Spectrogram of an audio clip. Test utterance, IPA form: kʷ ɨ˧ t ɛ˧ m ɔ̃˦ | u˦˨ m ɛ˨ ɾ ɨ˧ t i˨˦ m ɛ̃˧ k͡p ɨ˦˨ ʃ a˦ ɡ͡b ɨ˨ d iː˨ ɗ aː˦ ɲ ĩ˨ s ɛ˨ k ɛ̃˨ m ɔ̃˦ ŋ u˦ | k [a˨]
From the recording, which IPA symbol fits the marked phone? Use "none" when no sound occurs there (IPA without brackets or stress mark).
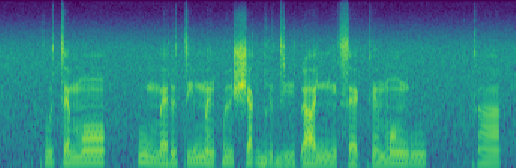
ã˨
